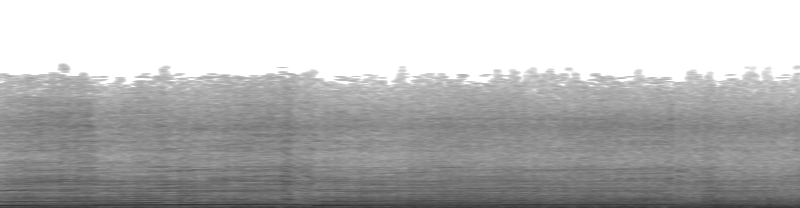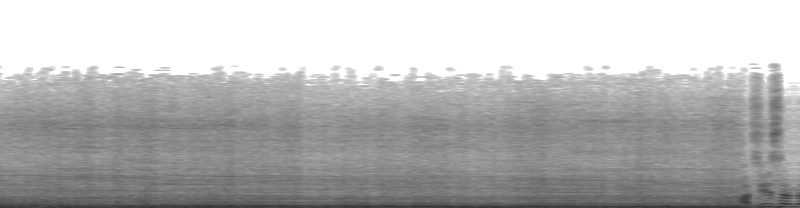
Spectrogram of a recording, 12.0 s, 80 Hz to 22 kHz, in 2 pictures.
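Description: Yamaha YZF-R6's 599 cc inline-four engine accelerating hard high in its rev range, around 14,000 rpm where its power sits. The pitch climbs, drops sharply with an upshift about two seconds in, climbs again and drops with a second shift about five seconds in. The throttle then rolls off and the pitch falls steadily as the bike slows, under wind rushing over a helmet-mounted camera.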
